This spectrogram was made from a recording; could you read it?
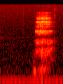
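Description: A brief phone notification tone sounds once, a bright buzzy chime lasting about a quarter second, standing out clearly over a low steady hum with no talking.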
